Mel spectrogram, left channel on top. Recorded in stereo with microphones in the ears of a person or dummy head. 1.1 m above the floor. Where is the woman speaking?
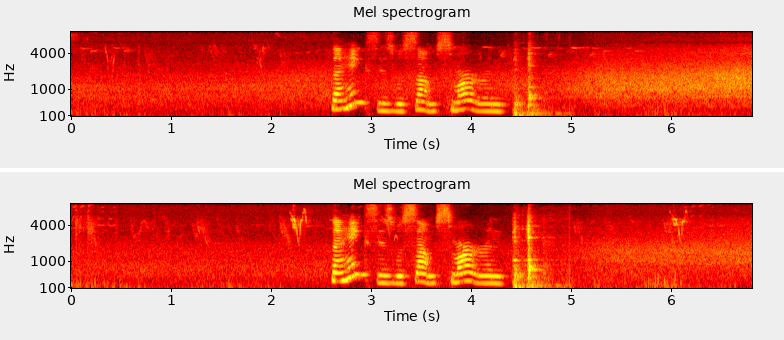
50° right (ahead or behind), 1.2 m.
